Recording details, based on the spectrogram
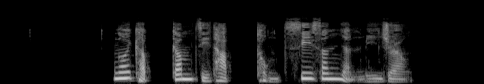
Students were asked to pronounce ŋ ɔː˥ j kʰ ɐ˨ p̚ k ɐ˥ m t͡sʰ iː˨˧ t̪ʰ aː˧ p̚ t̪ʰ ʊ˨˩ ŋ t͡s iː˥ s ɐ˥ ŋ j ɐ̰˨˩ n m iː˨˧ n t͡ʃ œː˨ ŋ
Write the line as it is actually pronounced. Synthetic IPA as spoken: ŋ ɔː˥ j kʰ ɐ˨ p̚ k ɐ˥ m t͡s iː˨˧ t̪ʰ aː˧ p̚ t̪ʰ ʊ˨˩ ŋ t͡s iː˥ s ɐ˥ n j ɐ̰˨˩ n m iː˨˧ n t͡ʃ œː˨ ŋ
